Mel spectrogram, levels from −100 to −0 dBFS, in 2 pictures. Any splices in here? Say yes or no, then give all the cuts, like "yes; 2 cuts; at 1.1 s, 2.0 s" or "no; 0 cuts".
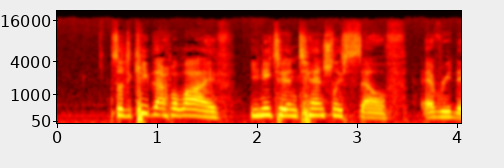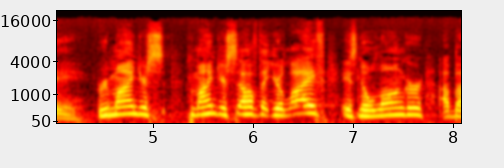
yes; 5 cuts; at 1.1 s, 1.9 s, 2.9 s, 3.6 s, 4.4 s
